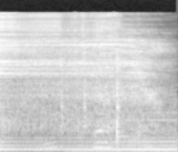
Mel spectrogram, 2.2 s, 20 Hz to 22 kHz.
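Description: A 1000 W handheld fiber laser welder firing on steel plate. It starts with a sharp click, then gives a steady crackling hiss from the weld spatter and shielding gas, which thins out near the end. A steady low machine hum runs underneath.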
